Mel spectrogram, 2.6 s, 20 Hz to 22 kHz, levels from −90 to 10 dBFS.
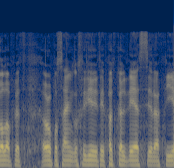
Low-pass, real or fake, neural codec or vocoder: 9.9 kHz; fake; autoencoder, 22.05 kHz, a latent of 192 numbers a frame, VITS, trained on many speakers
